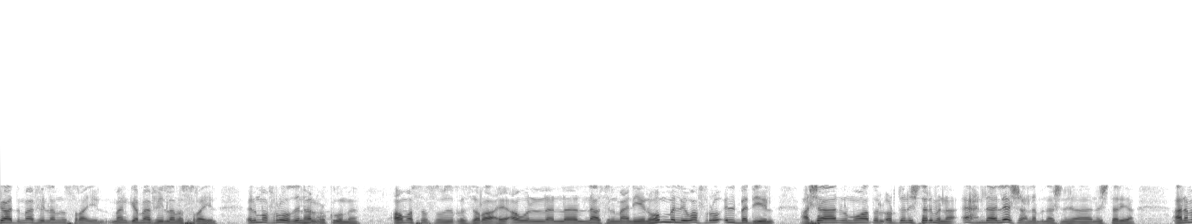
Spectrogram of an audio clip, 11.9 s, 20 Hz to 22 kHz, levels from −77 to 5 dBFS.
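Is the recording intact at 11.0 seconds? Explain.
Yes, the audio is intact at 11.0 seconds, with no dropout, glitch or other fault at that moment.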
